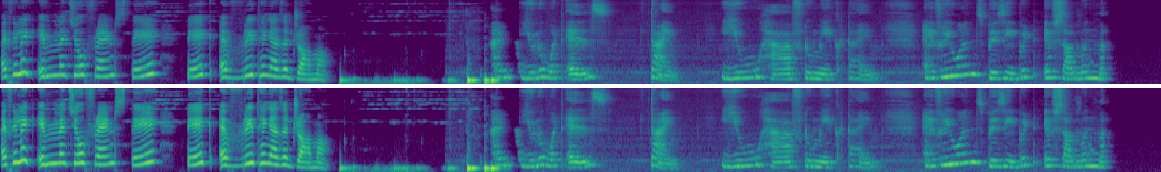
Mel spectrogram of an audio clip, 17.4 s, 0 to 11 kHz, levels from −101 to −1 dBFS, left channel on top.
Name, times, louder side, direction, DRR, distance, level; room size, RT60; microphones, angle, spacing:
voice 1, 0.0-2.5 2.8-5.4 5.9-6.4 6.7-7.5, right 4 dB, 55° right, 0.6 m, -28 dB
voice 2, 7.4-9.2 9.5-10.2 10.5-16.6, right 1 dB, 10° right, 2.0 m, -37 dB
12.0 x 5.1 x 4.1 m
head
